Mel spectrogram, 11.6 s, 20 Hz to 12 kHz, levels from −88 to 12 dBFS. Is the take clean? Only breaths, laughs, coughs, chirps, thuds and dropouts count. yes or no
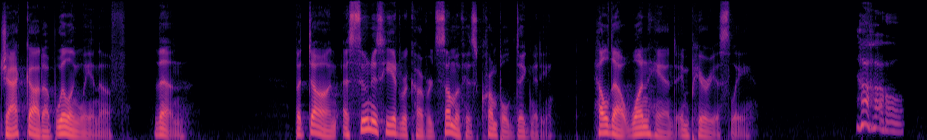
no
